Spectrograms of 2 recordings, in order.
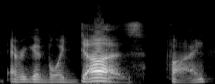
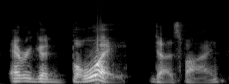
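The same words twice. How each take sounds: First: The stress falls on the word does. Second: The stress falls on the word boy.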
